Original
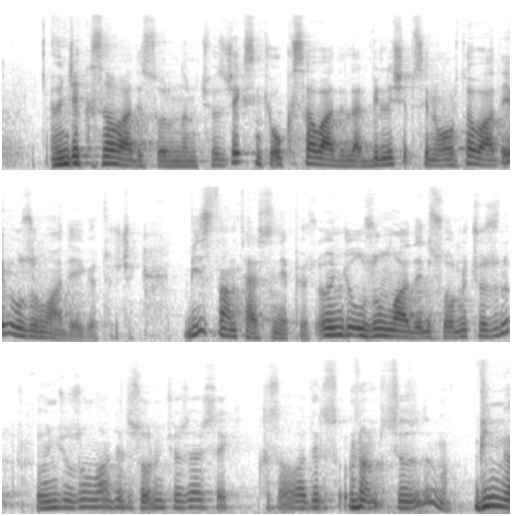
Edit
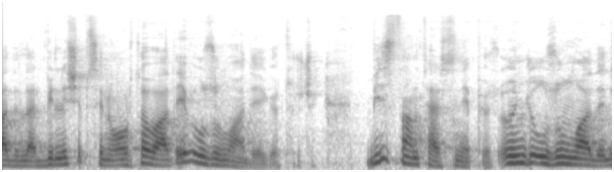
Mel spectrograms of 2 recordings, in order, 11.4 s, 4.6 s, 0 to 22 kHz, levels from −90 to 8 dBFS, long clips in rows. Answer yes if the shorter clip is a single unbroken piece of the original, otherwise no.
yes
